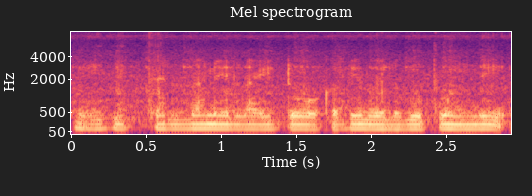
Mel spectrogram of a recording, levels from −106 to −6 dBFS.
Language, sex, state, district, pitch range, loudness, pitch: Telugu, male, Telangana, Hyderabad, 95-100 Hz, -16 LUFS, 100 Hz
